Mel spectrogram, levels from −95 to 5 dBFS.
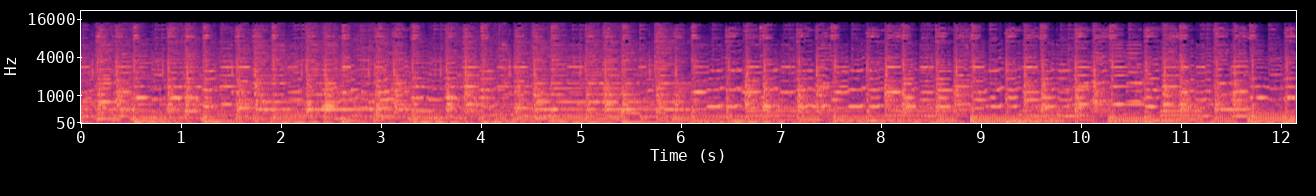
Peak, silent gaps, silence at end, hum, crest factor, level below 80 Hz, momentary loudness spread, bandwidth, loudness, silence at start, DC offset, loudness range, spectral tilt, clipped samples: -2 dBFS; none; 0 s; none; 16 dB; -28 dBFS; 2 LU; 14 kHz; -17 LUFS; 0 s; under 0.1%; 1 LU; -4 dB/octave; under 0.1%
